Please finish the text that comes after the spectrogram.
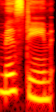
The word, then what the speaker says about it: misdeem: The word misdeem is pronounced misdeem.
